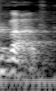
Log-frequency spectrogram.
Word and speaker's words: Veuve: But I think you say Veuve. I think you're Oh. supposed to say Veuve like love.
